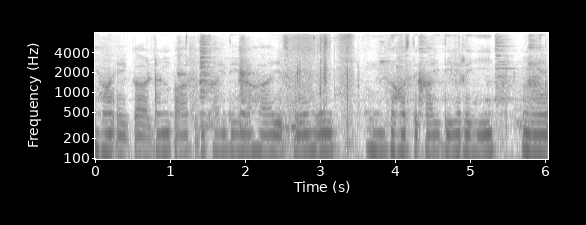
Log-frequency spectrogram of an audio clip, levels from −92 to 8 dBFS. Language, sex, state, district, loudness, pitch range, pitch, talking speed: Hindi, male, Chhattisgarh, Sukma, -43 LUFS, 115-120 Hz, 120 Hz, 140 wpm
